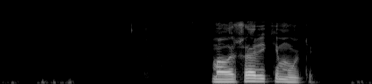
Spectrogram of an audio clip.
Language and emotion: Russian, neutral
